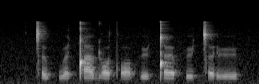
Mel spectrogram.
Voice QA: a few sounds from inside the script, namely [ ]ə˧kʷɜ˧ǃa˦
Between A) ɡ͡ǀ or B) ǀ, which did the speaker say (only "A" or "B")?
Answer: B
